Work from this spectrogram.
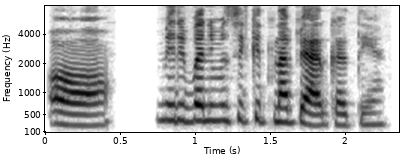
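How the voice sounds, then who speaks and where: A woman's voice: high-pitched, normal speed, no echo, studio quality, close to an everyday voice. A woman voicing a patient, teasing pregnant young woman with a soothing, affectionate manner.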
